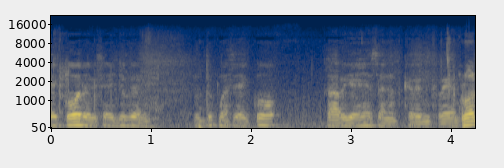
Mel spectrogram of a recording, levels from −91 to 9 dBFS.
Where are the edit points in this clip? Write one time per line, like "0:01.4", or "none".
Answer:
none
